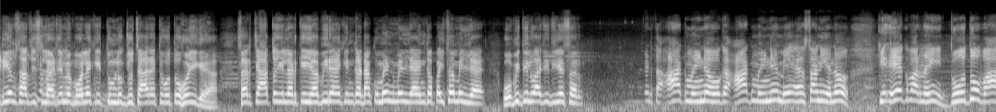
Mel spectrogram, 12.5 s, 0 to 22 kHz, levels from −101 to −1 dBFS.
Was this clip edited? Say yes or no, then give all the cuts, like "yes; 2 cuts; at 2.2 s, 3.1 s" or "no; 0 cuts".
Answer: yes; 1 cut; at 8.2 s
